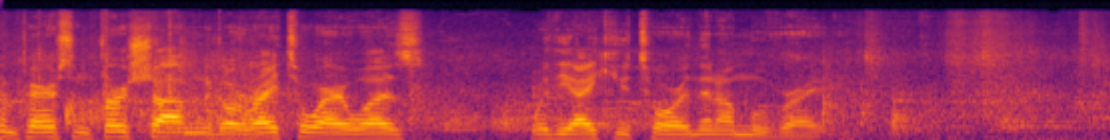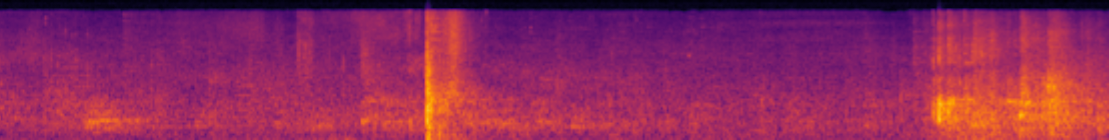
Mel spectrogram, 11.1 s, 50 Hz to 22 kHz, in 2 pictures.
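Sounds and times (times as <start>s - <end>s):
hubbub of bowling centre: 0.0s - 11.0s
bowling ball rolling rumble: 6.6s - 11.0s
bowling ball thud on lane: 7.5s - 8.1s.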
